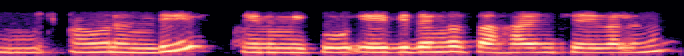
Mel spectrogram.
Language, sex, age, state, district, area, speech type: Telugu, female, 30-45, Telangana, Bhadradri Kothagudem, urban, conversation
